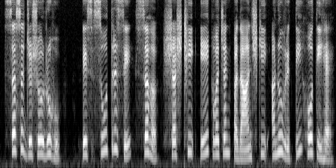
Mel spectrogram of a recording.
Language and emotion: Hindi, neutral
